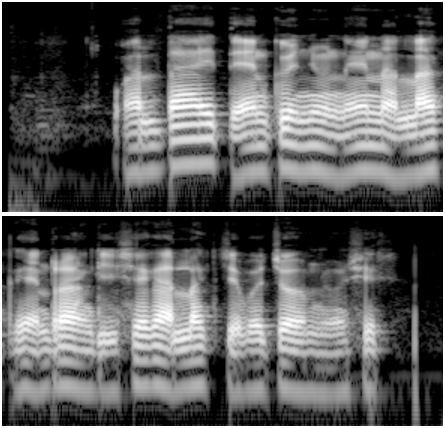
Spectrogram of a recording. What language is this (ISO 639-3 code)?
kln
